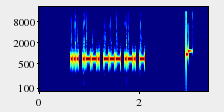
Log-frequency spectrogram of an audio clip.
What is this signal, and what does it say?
Morse code, heard as a keyed tone, about 39 wpm, 700 Hz. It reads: SPORT
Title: Sentences from Top 1500 Words - New Word Drill Alt - 40wpm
